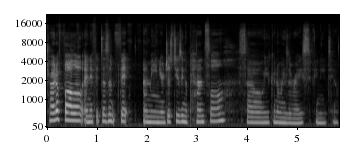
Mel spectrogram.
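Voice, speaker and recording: This is a normal speaking voice. It moves at a fairly quick pace. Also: woman. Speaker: art teacher for kids. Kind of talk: drawing tutorial. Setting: home office.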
